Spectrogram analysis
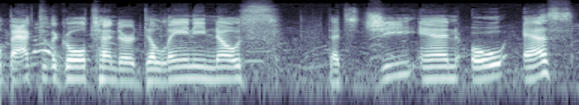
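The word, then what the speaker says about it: Gnos: to the goaltender delaney knows that's g-n-o-s i'm gonna say that the g is silent i might be wrong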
